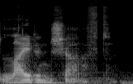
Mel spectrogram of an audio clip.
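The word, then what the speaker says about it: Leidenschaft: countries as well like in german for example the word for passion is pronounced leiden shaft which literally means the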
